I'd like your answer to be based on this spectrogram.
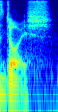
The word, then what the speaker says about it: Deutsche: Wow, it is Deutsche. – Yeah, it's Deutsche Bank. – Yep. Deutsche Bank.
